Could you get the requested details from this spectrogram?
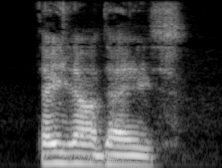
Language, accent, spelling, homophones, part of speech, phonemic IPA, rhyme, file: French, Canada, thaïlandaise, thaïlandaises, adjective, /taj.lɑ̃.dɛz/, -ɛz, LL-Q150 (fra)-thaïlandaise.wav
- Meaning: feminine singular of thaïlandais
